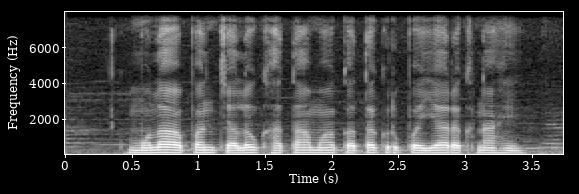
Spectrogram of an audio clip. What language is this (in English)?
Chhattisgarhi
